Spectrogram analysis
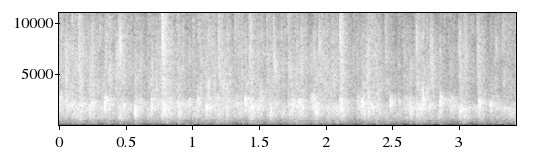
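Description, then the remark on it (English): A room full of people clapping steadily in applause for Moya Dodd for her work for women's football, a dense rattle of many hands at a fairly even level throughout, with no voices standing out above it. “Yes, round of applause, please.”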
